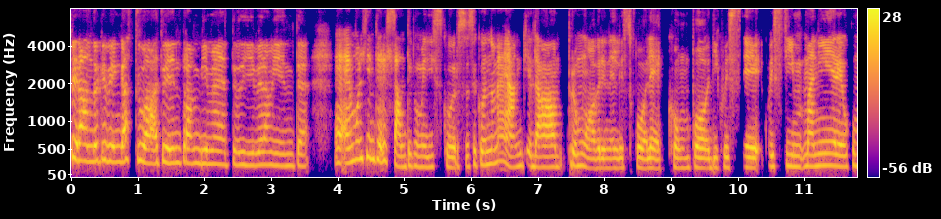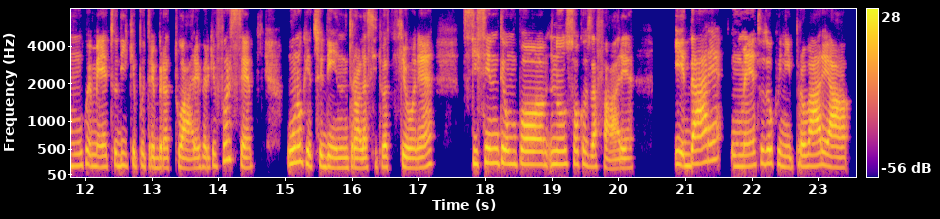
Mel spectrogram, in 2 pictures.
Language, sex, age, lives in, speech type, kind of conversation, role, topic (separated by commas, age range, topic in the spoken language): Italian, female, 20-24, Italy, conversation, unstructured, none, Cosa provi quando ti senti escluso da un gruppo?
